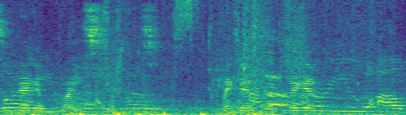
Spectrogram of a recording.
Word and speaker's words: Megamycete: Now, I still can't please pronounce that. don't It's worry, Megamycete.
